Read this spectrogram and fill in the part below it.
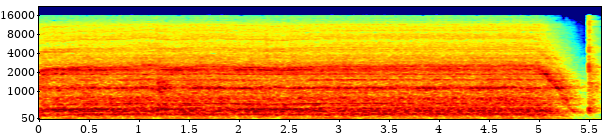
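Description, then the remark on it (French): A food processor runs at full speed, a loud steady motor whir grinding ham and meat pieces for about five seconds, then the pitch drops as the motor winds down and stops with a soft clunk. “Coupez le jambon, payez les poils de veau en morceaux, passez-les au hachoir à viande, au robot mixeur.”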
